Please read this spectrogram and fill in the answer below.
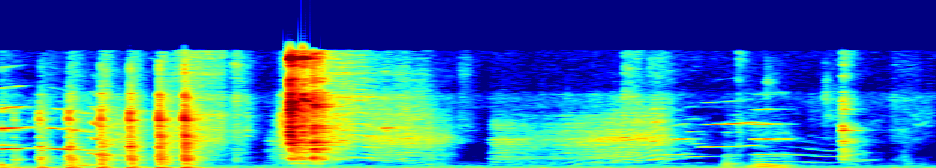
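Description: A silicone spatula tapping and scraping powdered starch off a measuring spoon into a saucepan. There is a quick run of light taps in the first second, a scrape about two seconds in that trails off into soft stirring, and a brief high, falling vocal sound near the end.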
